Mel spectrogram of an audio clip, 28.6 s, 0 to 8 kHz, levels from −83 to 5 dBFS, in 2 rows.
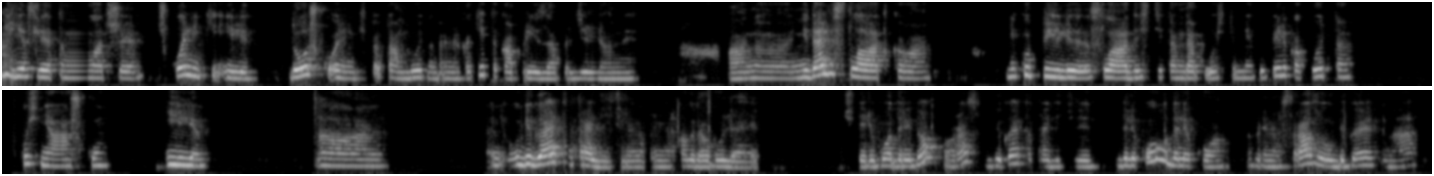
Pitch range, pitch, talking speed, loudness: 185-220 Hz, 200 Hz, 95 wpm, -29 LUFS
